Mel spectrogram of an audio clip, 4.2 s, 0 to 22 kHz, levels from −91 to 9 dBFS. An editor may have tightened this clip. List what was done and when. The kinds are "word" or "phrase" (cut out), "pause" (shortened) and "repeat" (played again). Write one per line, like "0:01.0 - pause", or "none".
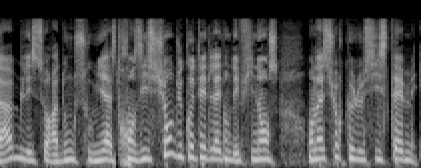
0:01.1 - word
0:02.2 - word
